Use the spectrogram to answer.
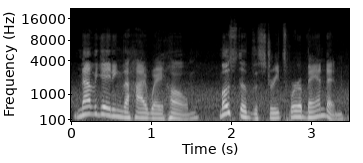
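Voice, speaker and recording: A man's voice: a little high, sing-song, normal speed, noisy background. A man narrating a scripted audio drama story.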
